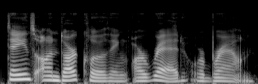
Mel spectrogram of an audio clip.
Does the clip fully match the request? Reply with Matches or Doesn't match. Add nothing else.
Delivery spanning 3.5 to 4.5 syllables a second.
Matches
